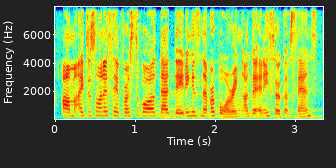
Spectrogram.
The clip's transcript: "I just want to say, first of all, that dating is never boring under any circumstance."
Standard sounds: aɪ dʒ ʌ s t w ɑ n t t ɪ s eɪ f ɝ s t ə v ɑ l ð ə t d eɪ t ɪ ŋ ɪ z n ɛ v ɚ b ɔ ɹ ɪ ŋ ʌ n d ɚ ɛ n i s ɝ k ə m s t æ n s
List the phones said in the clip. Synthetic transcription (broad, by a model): aɪ dʒ ʌ s t w ɑ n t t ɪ s eɪ f ɝ s t ə v ɑ l ð ə t d eɪ t ɪ ŋ ɪ z n ɛ v ɚ b ɔ ɹ ɪ ŋ ʌ n d ɚ ɛ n i s ɝ k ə m s t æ n s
